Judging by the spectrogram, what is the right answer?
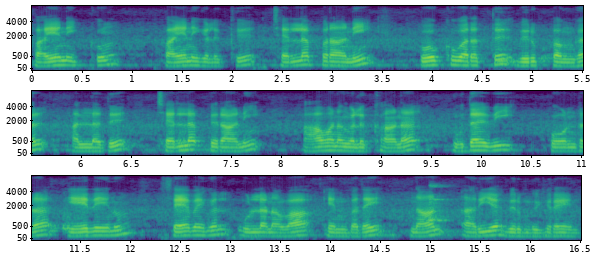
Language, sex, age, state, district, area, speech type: Tamil, male, 18-30, Tamil Nadu, Madurai, urban, read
